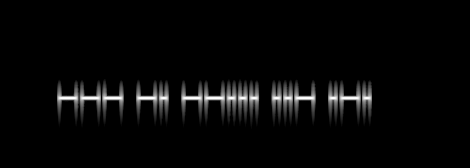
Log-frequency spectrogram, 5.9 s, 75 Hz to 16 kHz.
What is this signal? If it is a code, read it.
Morse code, heard as a keyed tone, about 17 wpm, 700 Hz. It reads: ON7UR
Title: DXCC-100 Call Signs - 5 Characters - Repeated 3x - 17wpm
